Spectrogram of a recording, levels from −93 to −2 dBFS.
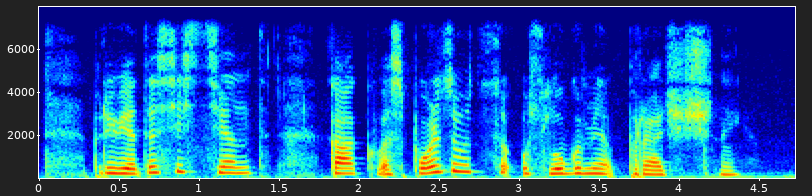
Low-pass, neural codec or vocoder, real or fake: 7.2 kHz; none; real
